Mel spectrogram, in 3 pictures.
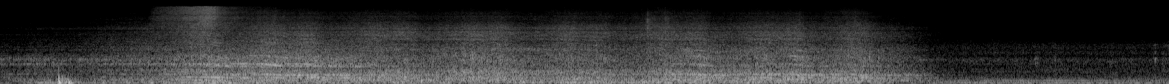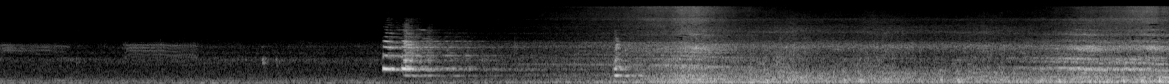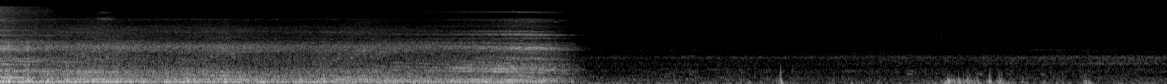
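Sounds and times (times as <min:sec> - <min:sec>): train rushing past: 0:00.0 - 0:10.6, 0:14.6 - 0:29.4
train horn: 0:15.5 - 0:17.0, 0:17.8 - 0:18.2.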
